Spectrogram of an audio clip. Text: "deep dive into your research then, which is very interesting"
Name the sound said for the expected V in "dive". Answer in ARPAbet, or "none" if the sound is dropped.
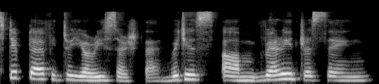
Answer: F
